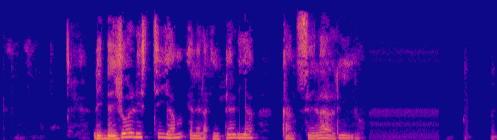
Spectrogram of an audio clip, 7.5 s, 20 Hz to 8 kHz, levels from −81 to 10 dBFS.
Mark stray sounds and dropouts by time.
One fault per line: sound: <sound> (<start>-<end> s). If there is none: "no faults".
no faults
